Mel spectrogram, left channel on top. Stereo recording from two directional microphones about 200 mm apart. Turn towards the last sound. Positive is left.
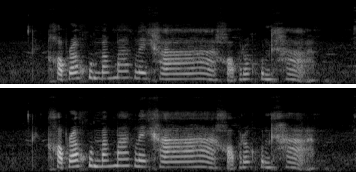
turn(degrees=-15)  # may be behind; listen again after turning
